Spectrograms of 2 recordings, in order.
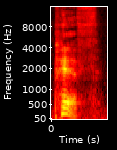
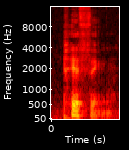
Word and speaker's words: pithing: and yeah it's it's the i is in kit so it's pithing and the th is in thigh so it's piving well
